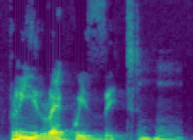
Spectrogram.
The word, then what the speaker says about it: prerequisite: They have tried so nicely, but the pronunciation of that word is prerequisite.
